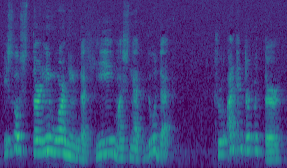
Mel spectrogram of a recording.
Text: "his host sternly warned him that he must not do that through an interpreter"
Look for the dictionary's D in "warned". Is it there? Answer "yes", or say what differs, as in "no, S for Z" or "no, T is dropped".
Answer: no, D is dropped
